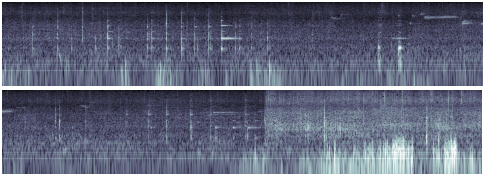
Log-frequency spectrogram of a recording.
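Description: A wooden spatula clicks and scrapes against a bowl and pan as diced vegetables are tipped into a wide pan over a wood fire. About fifteen seconds in, a loud frying sizzle sets in abruptly, with stirring scrapes as mushrooms, green peppers, carrot and potato fry in the hot oil.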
